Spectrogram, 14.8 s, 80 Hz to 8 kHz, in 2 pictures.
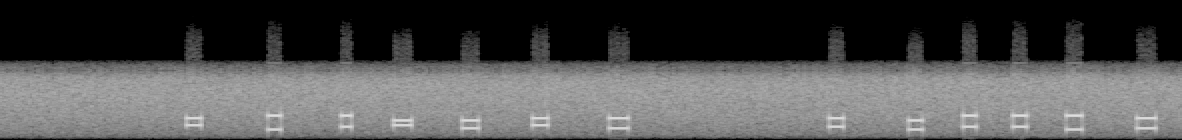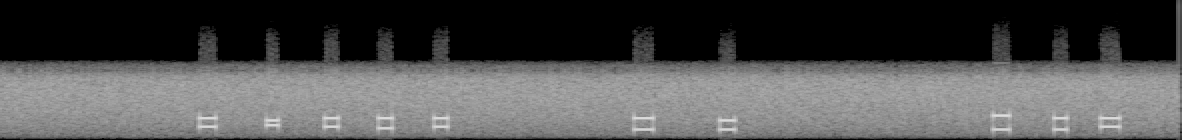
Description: DTMF, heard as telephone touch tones, dialled by hand, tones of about 100 ms. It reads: 039*405 819935 8*858 21 328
